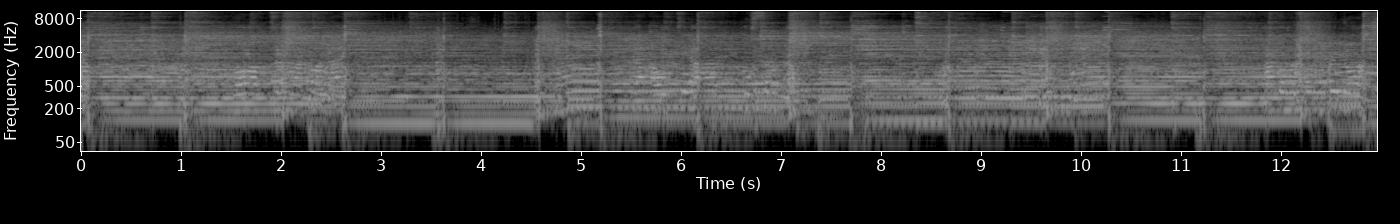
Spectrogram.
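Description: Live rock band playing: electric guitars, keyboard and drums, with held chords and regular drum hits.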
